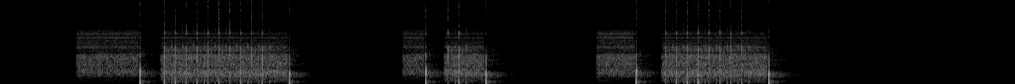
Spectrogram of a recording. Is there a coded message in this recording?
Yes: pulse dialling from 0.7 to 7.7 s, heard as a rotary dial, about 9 pulses a second, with room echo. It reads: 0 2 8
